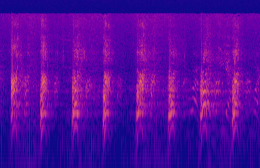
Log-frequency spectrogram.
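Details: Protection-trained German Shepherd Besser barks at the helper while searching for him in harder conditions; eight clear, evenly spaced barks in about five seconds, each a short harsh burst.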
